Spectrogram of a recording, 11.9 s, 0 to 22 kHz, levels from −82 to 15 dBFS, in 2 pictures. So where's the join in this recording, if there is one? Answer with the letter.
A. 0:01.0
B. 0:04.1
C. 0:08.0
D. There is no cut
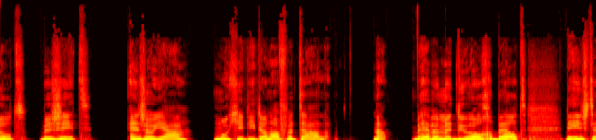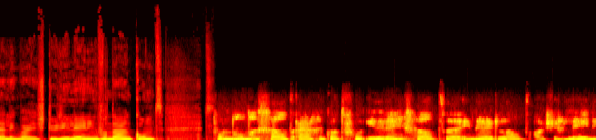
C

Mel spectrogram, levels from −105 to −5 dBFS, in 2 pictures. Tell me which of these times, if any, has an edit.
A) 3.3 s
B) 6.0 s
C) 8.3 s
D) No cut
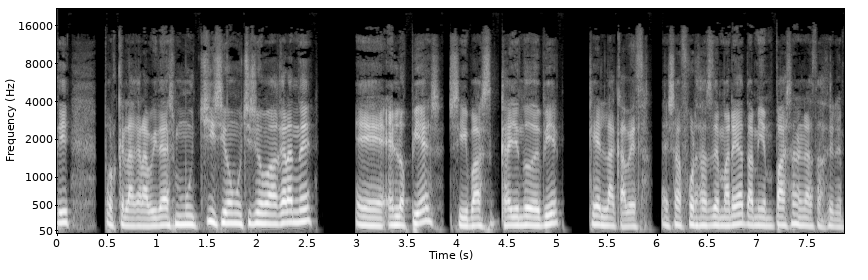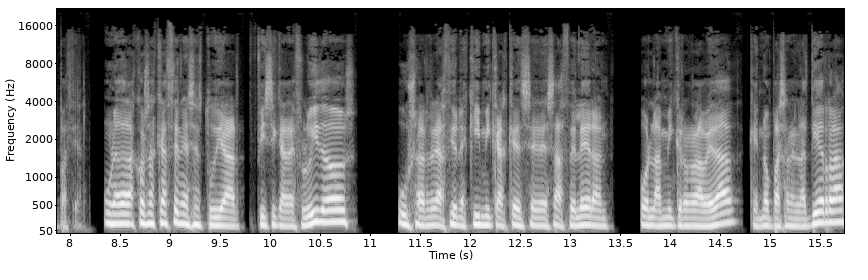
C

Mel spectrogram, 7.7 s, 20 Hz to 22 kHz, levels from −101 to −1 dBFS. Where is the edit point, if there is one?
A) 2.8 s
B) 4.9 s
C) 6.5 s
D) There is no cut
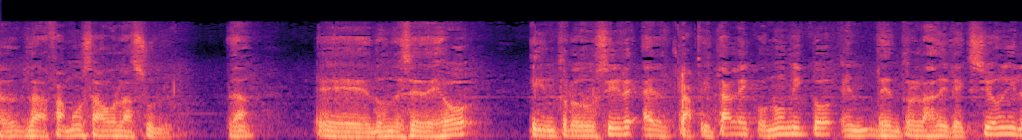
D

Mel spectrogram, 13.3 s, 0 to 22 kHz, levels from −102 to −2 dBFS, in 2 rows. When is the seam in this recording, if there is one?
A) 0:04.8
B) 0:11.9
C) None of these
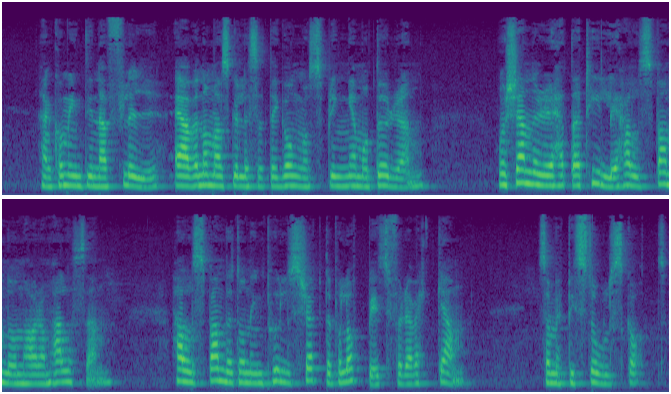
B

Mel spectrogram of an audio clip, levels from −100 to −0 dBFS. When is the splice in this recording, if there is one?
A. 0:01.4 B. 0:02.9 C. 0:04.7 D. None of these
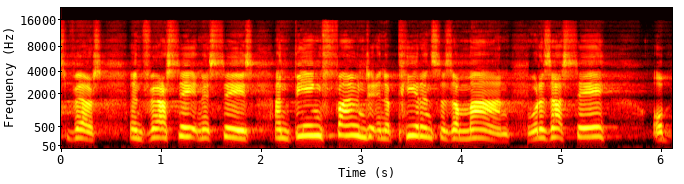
C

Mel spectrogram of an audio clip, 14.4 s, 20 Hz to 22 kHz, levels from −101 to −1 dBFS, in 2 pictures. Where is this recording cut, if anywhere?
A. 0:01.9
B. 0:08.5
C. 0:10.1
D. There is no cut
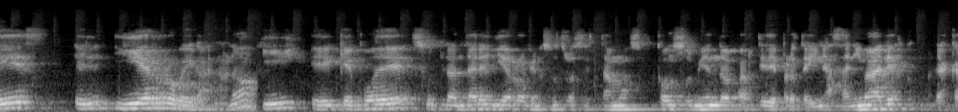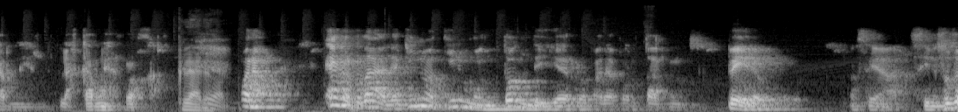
A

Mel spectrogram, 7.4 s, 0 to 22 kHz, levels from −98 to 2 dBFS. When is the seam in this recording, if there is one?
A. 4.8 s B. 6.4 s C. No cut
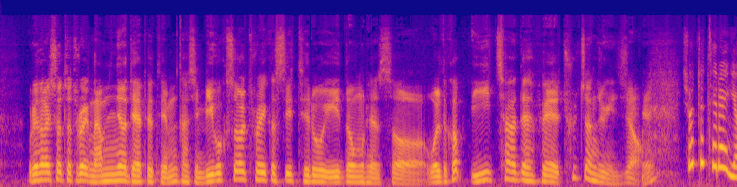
B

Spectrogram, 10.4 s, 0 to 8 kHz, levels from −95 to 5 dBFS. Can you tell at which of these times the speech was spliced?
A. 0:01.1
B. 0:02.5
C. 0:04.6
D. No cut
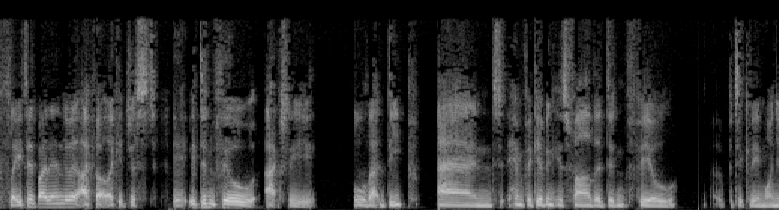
B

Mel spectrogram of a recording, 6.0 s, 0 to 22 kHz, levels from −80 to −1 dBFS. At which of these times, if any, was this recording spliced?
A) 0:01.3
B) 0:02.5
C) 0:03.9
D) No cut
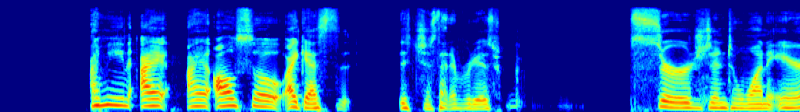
A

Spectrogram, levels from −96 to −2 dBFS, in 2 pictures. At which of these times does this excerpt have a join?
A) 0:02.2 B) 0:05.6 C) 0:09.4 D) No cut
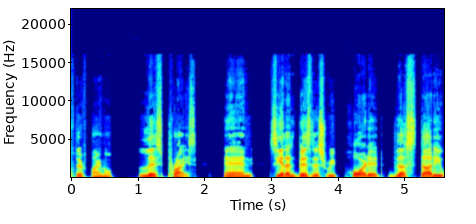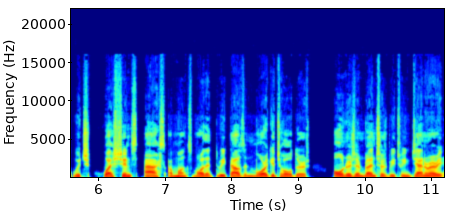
B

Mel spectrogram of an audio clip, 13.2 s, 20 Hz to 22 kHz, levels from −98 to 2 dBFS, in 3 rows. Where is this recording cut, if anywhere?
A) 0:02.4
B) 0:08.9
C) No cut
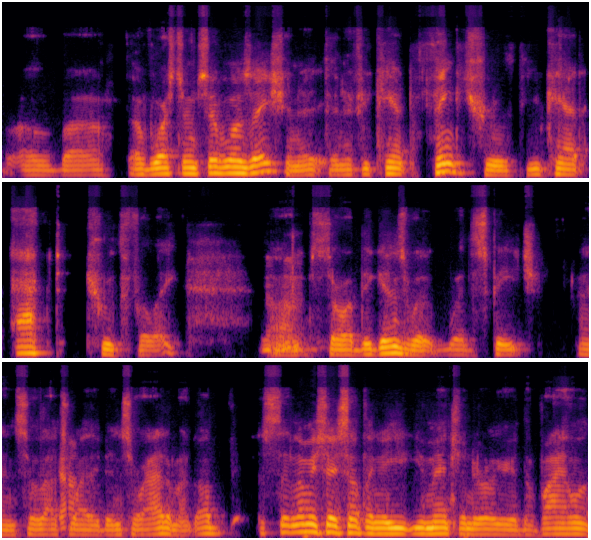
A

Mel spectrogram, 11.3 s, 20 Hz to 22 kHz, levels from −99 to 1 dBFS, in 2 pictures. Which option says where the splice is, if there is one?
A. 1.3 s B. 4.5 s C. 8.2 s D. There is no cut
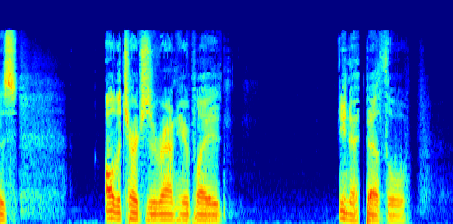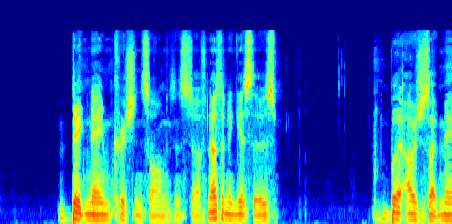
B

